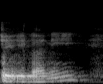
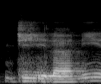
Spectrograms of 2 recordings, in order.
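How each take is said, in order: First: The first vowel sounds like 'ai'. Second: The first vowel sounds like 'ee'. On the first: "Bisa dibaca Jailani" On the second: "Jilani sama-sama bisa"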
